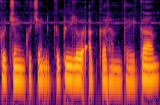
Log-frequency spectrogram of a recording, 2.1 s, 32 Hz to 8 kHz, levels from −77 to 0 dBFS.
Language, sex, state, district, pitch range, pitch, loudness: Wancho, male, Arunachal Pradesh, Longding, 115-120 Hz, 115 Hz, -17 LUFS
